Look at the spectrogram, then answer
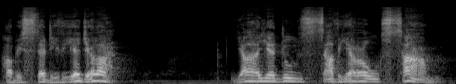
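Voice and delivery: loud, resolute announcement; determined. A narrator's reading. Husband announcing he will go alone, determined. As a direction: declare it forcefully. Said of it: "řekl Kalous odhodlaně".

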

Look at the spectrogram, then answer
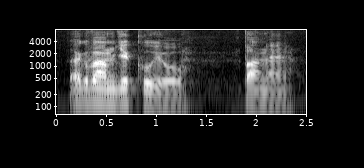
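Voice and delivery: loud, frosty thanks; icy, forceful politeness. A narrator's reading. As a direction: thank him coldly, with a pause before the last word. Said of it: "řekl Kalous mrazivě".

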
